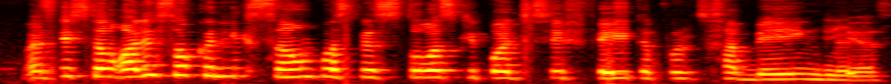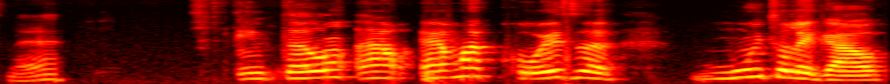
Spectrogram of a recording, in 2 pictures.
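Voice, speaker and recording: Young woman, live stream co-host, casual chat, agreeing, fairly high pitch. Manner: warm, agreeing, telling a personal anecdote.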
